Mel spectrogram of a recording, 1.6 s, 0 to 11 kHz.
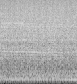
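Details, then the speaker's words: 2010 Ford Expedition 5.4 Triton 3V, about 230,000 miles, after replacing timing chain, guides, cam phasers, oil pump and VCT solenoids: steady idle with light lifter ticking, no more timing chain slap; an exhaust leak remains. "sounds fantastic no more timing chain slap at startup no more timing noise whatsoever running idling"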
